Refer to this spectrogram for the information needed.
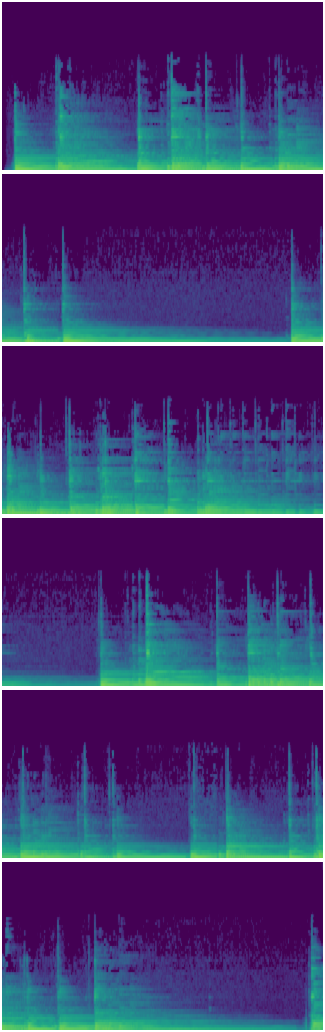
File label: Upon A Banjo Clear, No Bells; Trad (PD)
